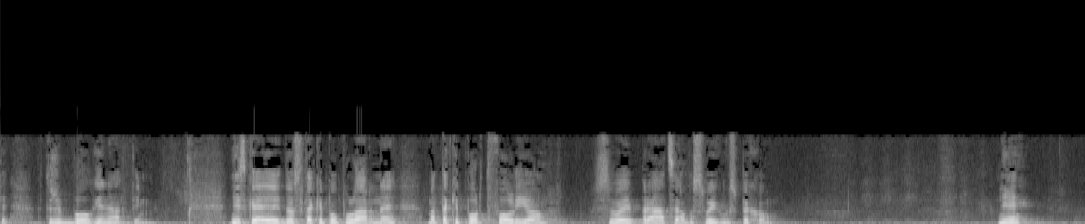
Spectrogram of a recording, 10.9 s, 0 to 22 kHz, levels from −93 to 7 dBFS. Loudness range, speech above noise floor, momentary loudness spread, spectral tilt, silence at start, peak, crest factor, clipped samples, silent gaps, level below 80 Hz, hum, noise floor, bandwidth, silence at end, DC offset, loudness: 8 LU; 25 dB; 19 LU; -7 dB/octave; 0 s; 0 dBFS; 16 dB; under 0.1%; none; -38 dBFS; none; -39 dBFS; 9.2 kHz; 0.05 s; under 0.1%; -15 LUFS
